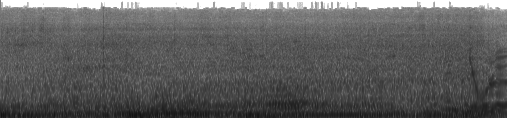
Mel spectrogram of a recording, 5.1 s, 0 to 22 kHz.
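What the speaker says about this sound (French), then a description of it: "M6 V10, le mythique V10." A BMW M6 with its V10 engine revs loudly and close at a car meet, the engine note climbing and falling in repeated sweeps with other engine noise around it.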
